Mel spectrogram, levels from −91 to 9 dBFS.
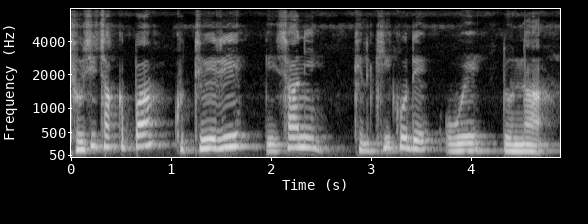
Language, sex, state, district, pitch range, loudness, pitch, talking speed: Garo, male, Meghalaya, West Garo Hills, 140-205 Hz, -15 LUFS, 180 Hz, 75 wpm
